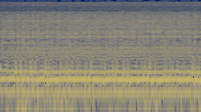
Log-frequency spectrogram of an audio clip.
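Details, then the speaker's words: Hobao Pirate nitro RC engine during tuning: a high-pitched buzzing idle whose revs waver as if about to cut. The low-end needle is set too lean, with not enough fuel, so it gets wound back. Finding: lean stumble, engine about to cut. "You hear that slight change? It's going to try and cut. Look, because there's not enough fuel. So, we're just going to wind that back a little bit. That's the sign of too lean."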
